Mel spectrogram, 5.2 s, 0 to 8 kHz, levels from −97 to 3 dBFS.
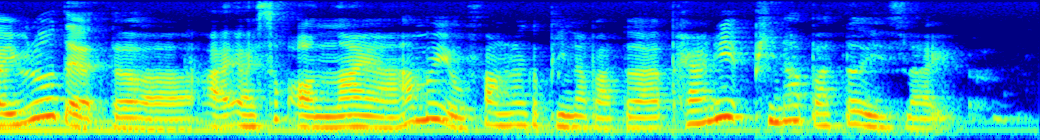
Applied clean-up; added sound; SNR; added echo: none; Bass guitar; 16 dB; none.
